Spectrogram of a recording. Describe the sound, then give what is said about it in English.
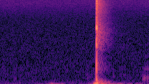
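A single sharp, crisp hand clap, clapped to demonstrate a pace, rings out on its own, a bright percussive crack that quickly fades, with only faint low rustling afterward and no voices. “Can you like kind of like clap out your pace right now, like the yeah okay well or like.”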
